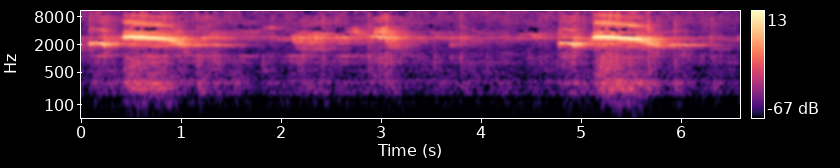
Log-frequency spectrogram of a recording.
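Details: Antbird cries, told as spurring a tribe on during its march: harsh, slurred notes with a bright overtone, given in two loud bursts about five seconds apart with quieter notes between them, over a faint low hum.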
